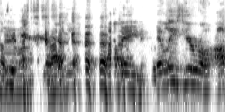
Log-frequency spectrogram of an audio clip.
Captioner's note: laughing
